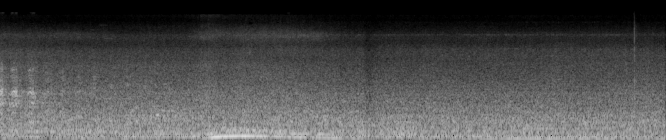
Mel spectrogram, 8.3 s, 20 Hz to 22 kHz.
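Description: Corvette V8 engines running at low speed as the cars drive slowly past one after another, one engine's drone growing louder and falling away around three seconds in, over a steady rush of noise.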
